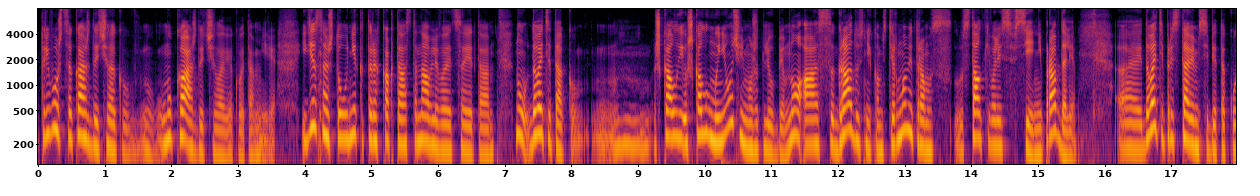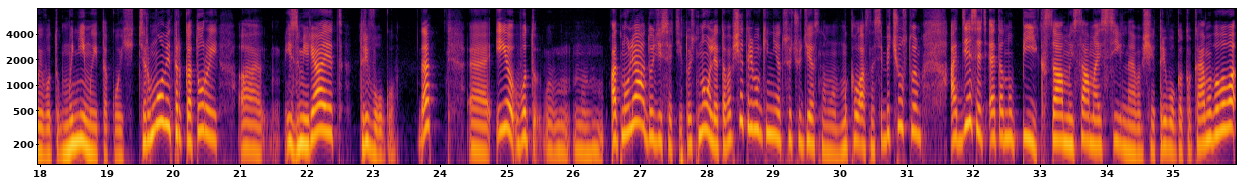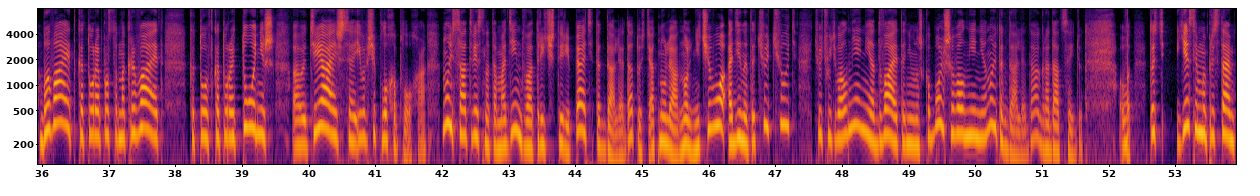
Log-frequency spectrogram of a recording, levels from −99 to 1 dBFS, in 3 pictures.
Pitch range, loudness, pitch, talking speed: 180-255 Hz, -23 LUFS, 215 Hz, 145 wpm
